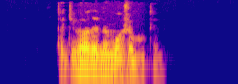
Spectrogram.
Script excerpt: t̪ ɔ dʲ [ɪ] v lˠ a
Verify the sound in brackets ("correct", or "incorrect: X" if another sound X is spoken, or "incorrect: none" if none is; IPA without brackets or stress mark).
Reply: incorrect: i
